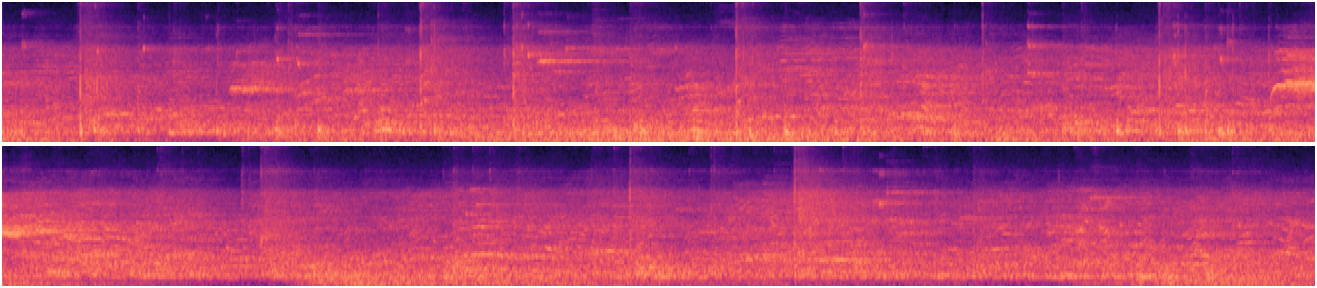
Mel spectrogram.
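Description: Players call out and chatter across the courts in a large echoing gym.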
